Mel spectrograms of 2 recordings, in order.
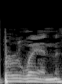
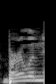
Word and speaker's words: Berlin: That's Berlin, spelled like Berlin. – Right. – I don't pronounce it that way here. Berlin, New Hampshire.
